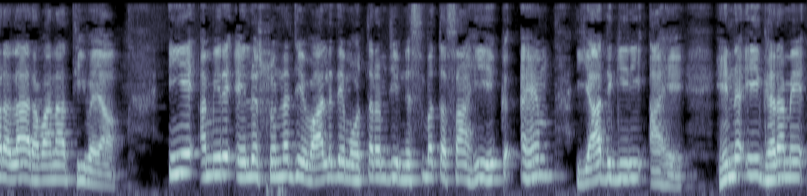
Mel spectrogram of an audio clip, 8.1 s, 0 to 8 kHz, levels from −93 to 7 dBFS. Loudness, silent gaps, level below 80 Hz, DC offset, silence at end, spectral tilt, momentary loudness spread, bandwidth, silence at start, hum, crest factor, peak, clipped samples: -20 LUFS; none; -58 dBFS; under 0.1%; 0 s; -5 dB/octave; 6 LU; 7.6 kHz; 0 s; none; 16 dB; -4 dBFS; under 0.1%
